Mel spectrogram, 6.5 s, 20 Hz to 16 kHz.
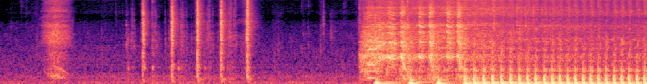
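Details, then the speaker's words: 2004 Honda 400EX with 440 big bore kit, cold start after valve readjustment and reinstalling a missing intake rocker wave washer: a few light taps, then an even, steady idle with no valve clicking. "awesome no leaks that's just the oil that's spilled on the header turn it off success nice and quiet right up"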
